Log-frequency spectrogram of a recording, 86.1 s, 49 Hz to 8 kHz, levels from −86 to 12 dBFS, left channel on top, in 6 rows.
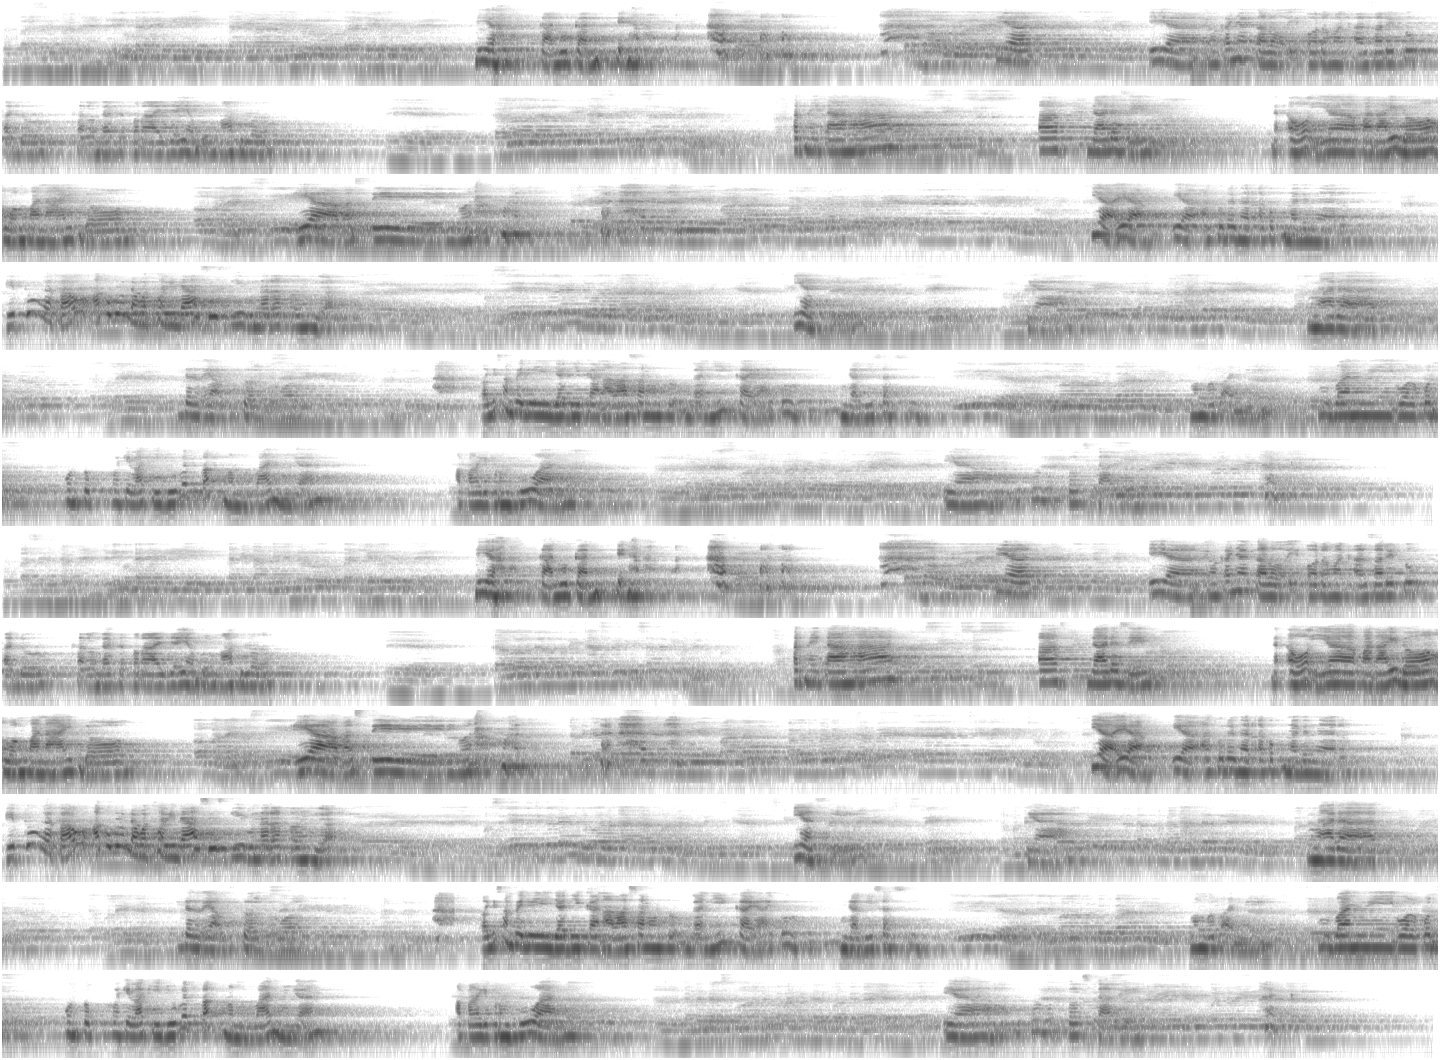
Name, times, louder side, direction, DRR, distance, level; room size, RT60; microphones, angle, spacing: voice 1, 0.2-4.4 4.7-5.3 6.8-8.1 8.8-11.4 11.9-12.3 18.2-18.7 19.2-21.6 22.0-24.4 25.0-26.2 27.2-28.2 30.6-34.1 34.4-39.9 42.7-42.9 43.5-44.7 45.0-45.3 45.9-46.0 46.5-52.6 53.1-57.9 58.3-59.4 59.8-61.9 62.6-62.7 63.3-63.6 66.9-71.0 71.4-72.0 76.3-77.6 78.3-81.2 81.5-81.9 82.1-84.9, equal, 45° right, 7.8 m, -44 dB
voice 2, 4.7-6.8 7.0-7.3 7.6-7.9 8.8-9.2 9.9-10.3 11.5-17.1 22.3-23.4 24.7-25.9 27.0-30.1 31.6-34.1 34.7-35.5 39.6-42.2 43.1-46.6 51.0-51.7 53.3-53.8 56.1-56.8 59.2-60.4 61.7-62.0 62.2-66.6 69.3-70.1 70.6-71.8 72.4-75.1 76.3-77.6 81.2-83.2 84.4-84.6, right 3 dB, 60° right, 1.2 m, -28 dB
26.5 x 16.0 x 9.2 m
head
